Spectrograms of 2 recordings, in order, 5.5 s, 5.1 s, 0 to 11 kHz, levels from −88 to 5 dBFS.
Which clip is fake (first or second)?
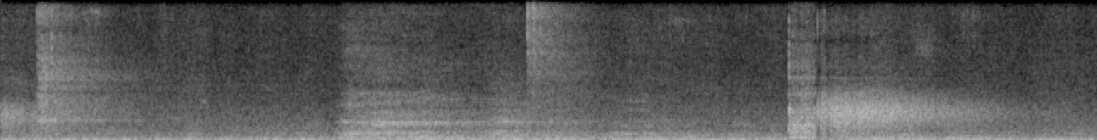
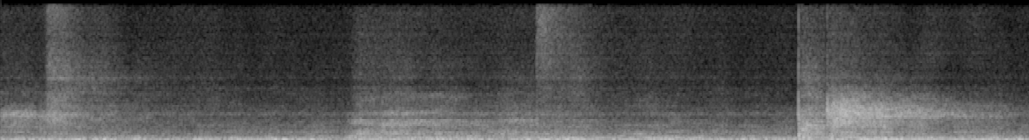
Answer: second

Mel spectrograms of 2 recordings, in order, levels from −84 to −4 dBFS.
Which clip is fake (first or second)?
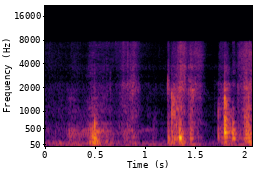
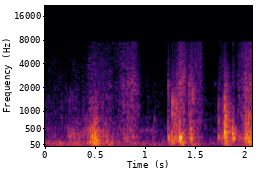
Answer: first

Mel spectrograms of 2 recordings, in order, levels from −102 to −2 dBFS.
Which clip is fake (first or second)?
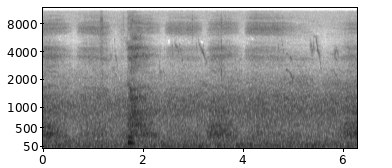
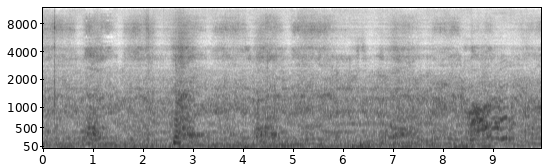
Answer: second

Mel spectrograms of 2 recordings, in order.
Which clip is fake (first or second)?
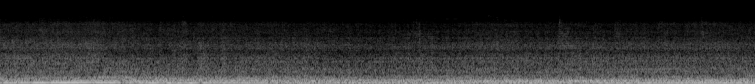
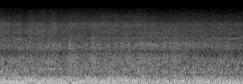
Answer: second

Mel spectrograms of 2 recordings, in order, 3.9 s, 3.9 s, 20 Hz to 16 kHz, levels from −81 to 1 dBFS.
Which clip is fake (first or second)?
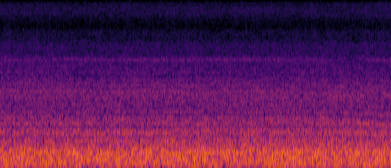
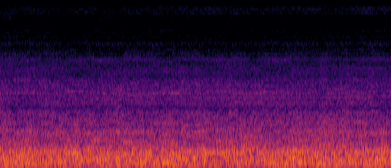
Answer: second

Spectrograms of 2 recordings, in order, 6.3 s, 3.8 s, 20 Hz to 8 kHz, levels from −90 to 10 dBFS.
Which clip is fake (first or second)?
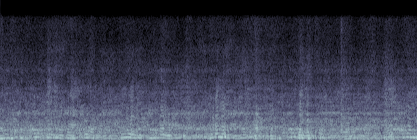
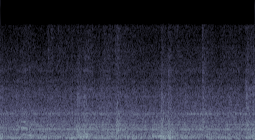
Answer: first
